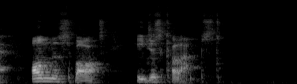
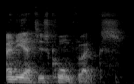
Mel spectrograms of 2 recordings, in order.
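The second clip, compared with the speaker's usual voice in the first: ordinary delivery, nothing marked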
